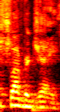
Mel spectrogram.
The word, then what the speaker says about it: Schlumberger: Yeah, Schlumberger. You may have said it right. Here in Houston, we call it Schlumberger.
